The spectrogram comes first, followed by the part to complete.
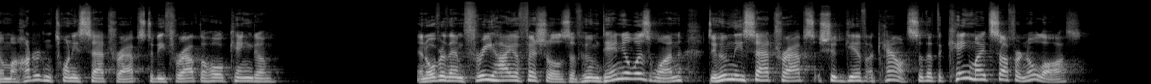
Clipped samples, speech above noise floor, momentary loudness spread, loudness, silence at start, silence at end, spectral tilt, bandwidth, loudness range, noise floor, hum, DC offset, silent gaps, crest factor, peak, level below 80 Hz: under 0.1%; 60 dB; 7 LU; -21 LUFS; 0 s; 0.7 s; -3.5 dB/octave; over 20 kHz; 4 LU; -82 dBFS; none; under 0.1%; none; 18 dB; -4 dBFS; -70 dBFS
